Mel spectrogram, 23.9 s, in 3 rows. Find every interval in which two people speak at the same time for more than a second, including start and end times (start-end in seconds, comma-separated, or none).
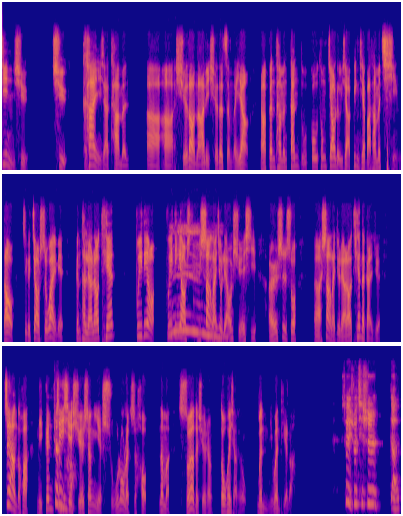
11.3-12.5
